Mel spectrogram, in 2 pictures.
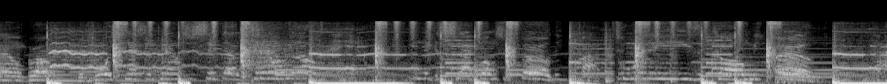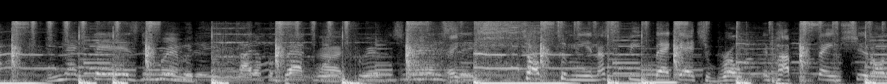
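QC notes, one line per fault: Throughout: clock drift between sender and receiver. The sender's clock runs around 4 percent fast, so the jitter buffer keeps overfilling and the receiver must discard short slices to stay in step. A spectrogram, band-limited at 8 kHz by the G.722 call path, shows small unevenly spaced breaks.
0.2–17.61 s: repeated timing corrections. Short pieces are cut out again and again, always removed rather than repeated, at uneven intervals, bringing playback to 104 percent speed. Each cut is small and, if noticed, comes across as a hiccup or unsteady tempo. The waveform shows tiny splices where the envelope jumps.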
